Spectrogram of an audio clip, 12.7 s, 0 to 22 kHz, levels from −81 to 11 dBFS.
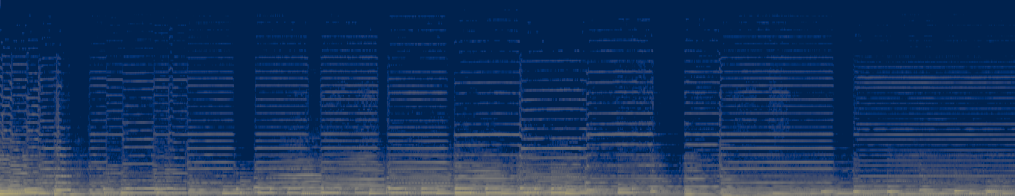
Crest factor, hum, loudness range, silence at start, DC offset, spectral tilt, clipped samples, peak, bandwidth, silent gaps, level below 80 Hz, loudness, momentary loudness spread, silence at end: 18 dB; none; 5 LU; 0 s; under 0.1%; -4.5 dB/octave; under 0.1%; -10 dBFS; 18.5 kHz; none; -60 dBFS; -27 LUFS; 8 LU; 0 s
